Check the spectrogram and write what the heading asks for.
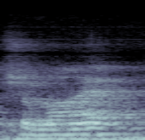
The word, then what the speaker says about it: Shamai: The book that Anne wrote is pronounced Shamai, and it's the Yupik Eskimo word for shalom.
